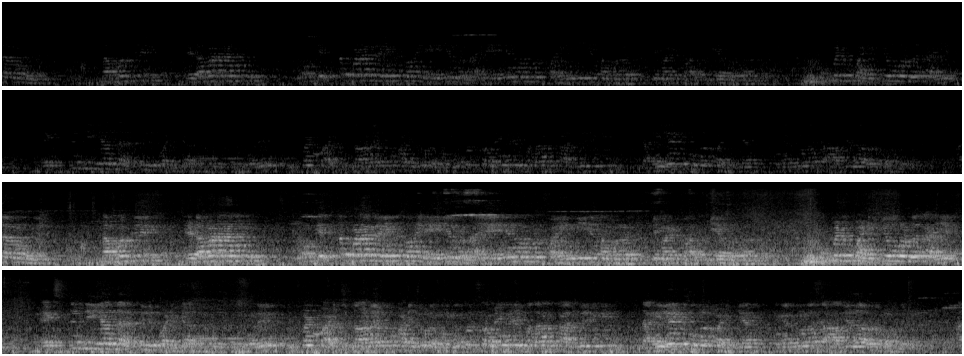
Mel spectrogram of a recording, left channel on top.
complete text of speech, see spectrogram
നമുക്ക് ഇടപെടാനും നമുക്ക് എത്തപ്പെടാൻ കഴിയുന്ന കുറെ ഏരിയകളുണ്ട്. ആ ഏരിയ നമ്മൾ ഫൈൻഡ് ചെയ്യാൻ നമ്മൾ കൃത്യമായിട്ട് വർക്ക് ചെയ്യാവുന്നതാണ്. ഇപ്പോഴും പഠിക്കുമ്പോഴുള്ള കാര്യം എക്സ്റ്റെൻഡ് ചെയ്യാൻ തരത്തിൽ പഠിക്കാൻ നിങ്ങൾ ഇപ്പോഴും പഠിച്ച് നാളെ ഇപ്പോൾ പഠിച്ചു തുടങ്ങും. നിങ്ങൾക്ക് സമയം കഴിയുമ്പോൾ അതാണ് താല്പര്യമെങ്കിൽ ധൈര്യമായിട്ട് നിങ്ങൾ പഠിക്കാൻ നിങ്ങൾക്കുള്ള സാധ്യത അവിടെ ഉണ്ട്.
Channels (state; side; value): quieter; left; 25.9 dB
